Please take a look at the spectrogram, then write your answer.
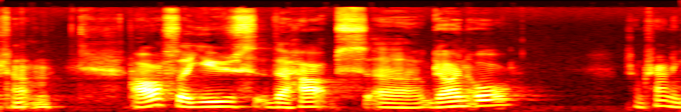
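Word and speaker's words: Hoppe's: I absolutely love, it's pronounced different ways, but I say hops #9. I've heard of hoppies or #9, whatever.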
